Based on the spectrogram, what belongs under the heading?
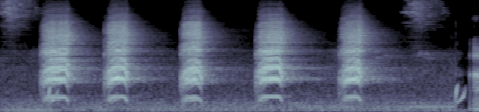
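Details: Common Raven in North America giving its loud "ra ra" call, audible for miles: five loud, hoarse croaks, each under half a second, spaced about a second apart against a quiet background.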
